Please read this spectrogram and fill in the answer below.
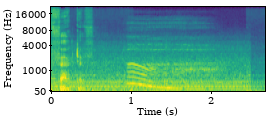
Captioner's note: person sighing relief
